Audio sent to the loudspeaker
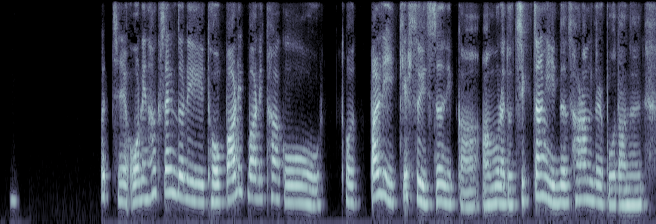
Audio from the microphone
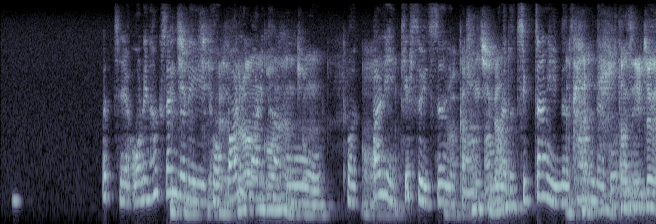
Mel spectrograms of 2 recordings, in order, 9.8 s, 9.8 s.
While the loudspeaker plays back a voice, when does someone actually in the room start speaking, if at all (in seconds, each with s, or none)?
2.5 s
